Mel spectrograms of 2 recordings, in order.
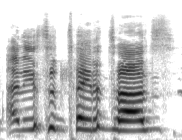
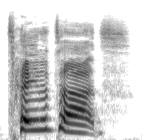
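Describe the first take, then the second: First: High, slow words stretched through laughter; laughing. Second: Slow, high, drawn-out words through laughter; laughing. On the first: Mocking a fan's order, laughing hard. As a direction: giggle out the order. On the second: Repeating the funny order to chat, laughing. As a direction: stretch it out while cracking up. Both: Real, not acted.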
